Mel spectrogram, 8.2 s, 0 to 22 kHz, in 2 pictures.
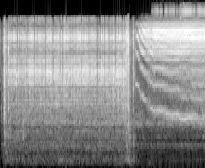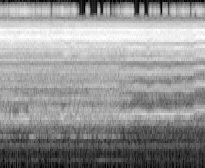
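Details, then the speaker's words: Sanyo Betacord VTC-M20 Betamax VCR in play near the end of the tape, after a loading ring belt slip was heard: a high, steady screech with shifting squealing tones over the transport, normally just a dirty tape path needing a clean. "from the Screech which is normally just the tape path needing a good old clean"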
